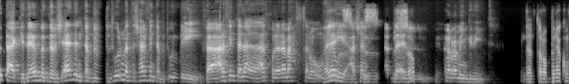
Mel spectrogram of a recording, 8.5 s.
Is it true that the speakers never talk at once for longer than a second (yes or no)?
no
